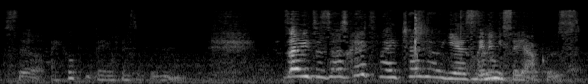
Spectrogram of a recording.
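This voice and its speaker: A YouTuber in her twenties talks playfully to a tripod-mounted camera in her bedroom for a get-to-know-me vlog, laughing often. Her voice is high-pitched and brisk with big pitch swings, and the low-quality recording has a bit of hiss or hum.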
